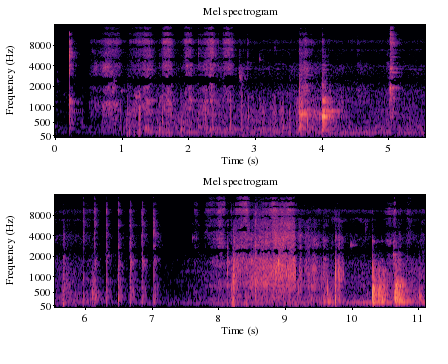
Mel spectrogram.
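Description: Dry flour being tipped from a steel plate into a stainless steel bowl and stirred by hand: scattered clinks and taps of steel on steel. There is a quick run of light taps about six seconds in, and a soft rustling scrape a little after eight seconds.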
